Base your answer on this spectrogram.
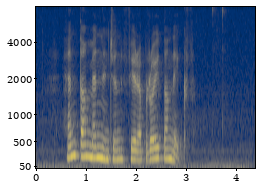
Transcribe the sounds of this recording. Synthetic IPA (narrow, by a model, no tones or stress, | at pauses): hɛnt̪amɛnːɪɲt͡ʃɪnfɪːɾabɾœjt̪anɪkv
